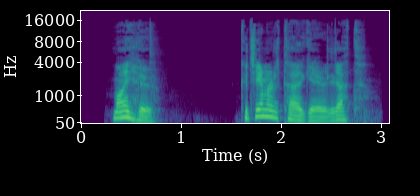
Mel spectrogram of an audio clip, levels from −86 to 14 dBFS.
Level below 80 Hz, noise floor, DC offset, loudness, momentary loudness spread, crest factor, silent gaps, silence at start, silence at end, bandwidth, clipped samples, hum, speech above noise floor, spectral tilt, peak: -54 dBFS; -71 dBFS; under 0.1%; -18 LUFS; 7 LU; 18 dB; none; 0.3 s; 0.25 s; 16.5 kHz; under 0.1%; none; 54 dB; -6 dB/octave; 0 dBFS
